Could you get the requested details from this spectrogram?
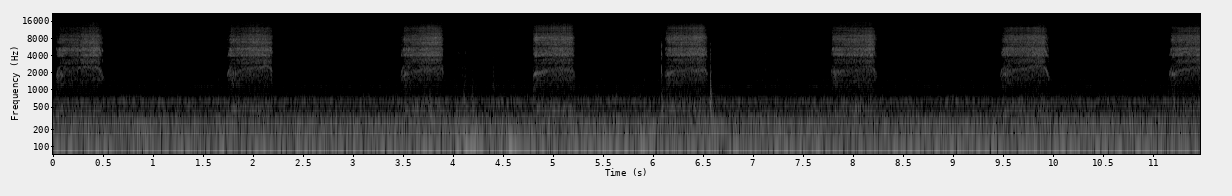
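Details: Barn owl chicks in a wild nest box, one sibling slowly swallowing a rat, produce rasping hissed begging screeches, eight noisy half-second bursts at fairly even intervals, with a constant low background hum.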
